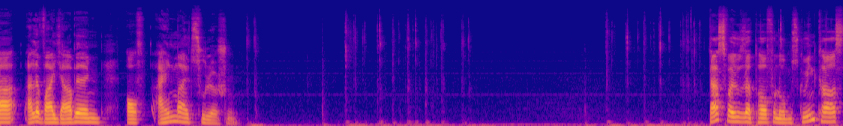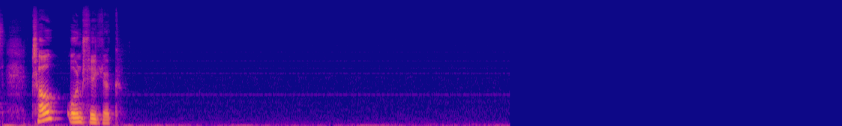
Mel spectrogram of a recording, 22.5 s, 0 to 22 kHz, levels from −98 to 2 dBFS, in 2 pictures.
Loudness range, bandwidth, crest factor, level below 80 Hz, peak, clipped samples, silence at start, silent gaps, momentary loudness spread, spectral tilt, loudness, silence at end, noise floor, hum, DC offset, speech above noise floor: 11 LU; 14.5 kHz; 22 dB; -56 dBFS; -6 dBFS; under 0.1%; 0 s; none; 13 LU; -6.5 dB/octave; -25 LUFS; 9.75 s; -68 dBFS; none; under 0.1%; 45 dB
